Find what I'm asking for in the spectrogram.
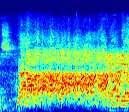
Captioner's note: laughs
